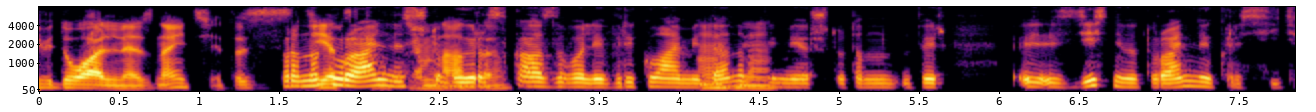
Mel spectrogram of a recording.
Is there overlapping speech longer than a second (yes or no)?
yes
